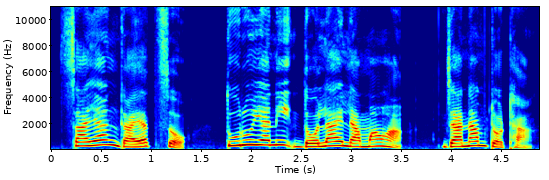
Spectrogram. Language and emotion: Santali, neutral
